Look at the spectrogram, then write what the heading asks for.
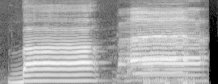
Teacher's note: اس حرف کو دونوں ہونٹوں کے ساتھ ملا کر پڑھیں گے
